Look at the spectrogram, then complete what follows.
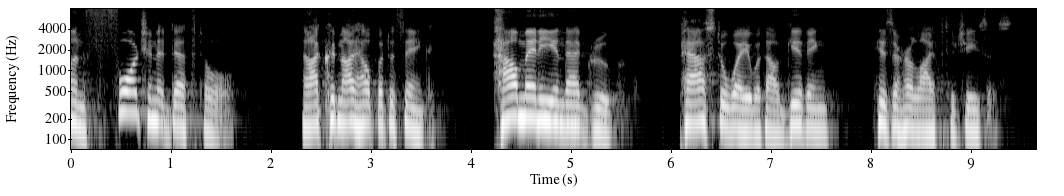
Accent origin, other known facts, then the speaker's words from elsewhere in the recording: New York, United States; I am a New Yorker living in Southern Illinois. If you were raised in New York, you're never a former New Yorker because my mindset is always there.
